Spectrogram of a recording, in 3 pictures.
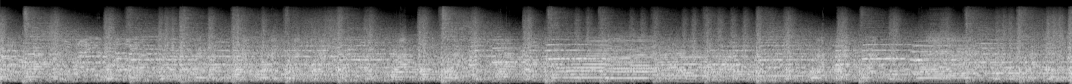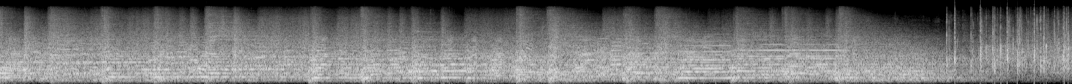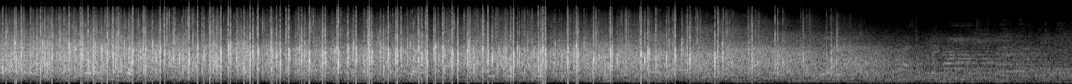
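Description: Romanian military brass band with trumpets, trombones and bass drum playing a march, which ends about two-thirds of the way through. Audience applause follows and fades out near the end.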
